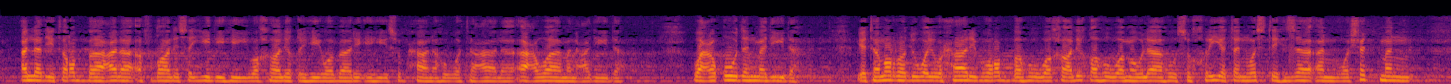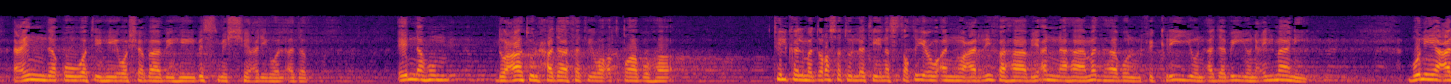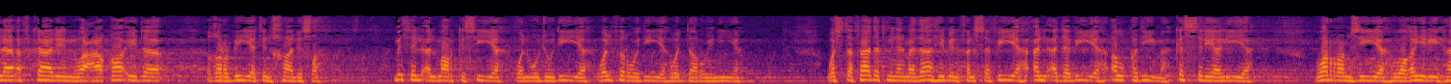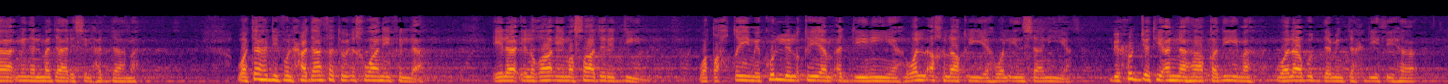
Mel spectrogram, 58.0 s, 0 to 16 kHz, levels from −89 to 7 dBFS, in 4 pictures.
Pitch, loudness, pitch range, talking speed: 165 Hz, -21 LUFS, 155-175 Hz, 90 wpm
